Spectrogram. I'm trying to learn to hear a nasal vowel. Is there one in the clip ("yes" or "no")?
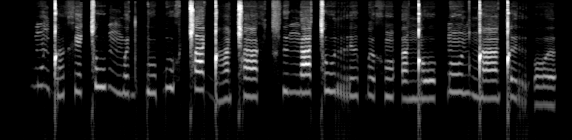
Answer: yes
